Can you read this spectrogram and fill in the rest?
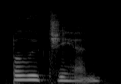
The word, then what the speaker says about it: Balukjian: I also have an interview coming up with best selling, I like saying that, Brad, best selling baseball book author uh, Brad Balukjian. I know I said that right because I wrote down the pronunciation that he gave me.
